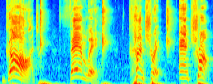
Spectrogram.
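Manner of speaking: God, family, country, and Trump shouted loud and proud; loud proud motto. Shown as a demonstration. To a live chat audience, shouting her motto loudly. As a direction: belt out the motto with pride. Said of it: "What's she about?".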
